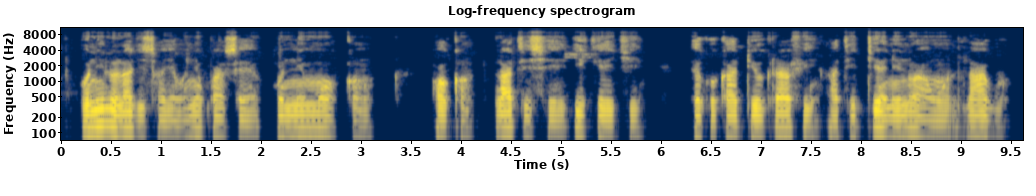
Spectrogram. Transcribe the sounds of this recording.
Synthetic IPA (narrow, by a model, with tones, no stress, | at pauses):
o˧nĩ˦lo˦˨la˦˨d͡ʒi˧sa˨jɛ˨wo˨nĩ˦k͡pa˧sɛ˧o˧nĩ˦mɔ̃˦˨kʰã˨ | ɔ˨kʰã˨ | la˦ti˧ʃe˧i˦ke˧d͡ʒi˧ | ɛ˧ko˧ka˧di˧o˧ɡɾa˦fi˦˨a˨ti˧di˦ɛ˦˨nĩ˨˦nũ˦a˦˨w̃ɔ̃˧la˦bu˨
